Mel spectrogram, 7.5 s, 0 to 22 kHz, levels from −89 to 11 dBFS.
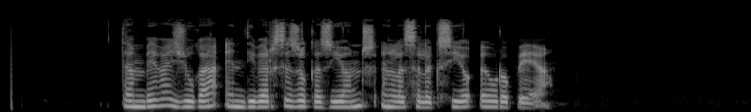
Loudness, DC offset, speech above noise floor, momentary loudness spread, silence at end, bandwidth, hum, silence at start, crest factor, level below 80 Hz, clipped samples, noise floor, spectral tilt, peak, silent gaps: -30 LUFS; under 0.1%; 53 dB; 4 LU; 2 s; 11 kHz; none; 1.2 s; 18 dB; -84 dBFS; under 0.1%; -83 dBFS; -3 dB/octave; -14 dBFS; none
